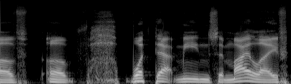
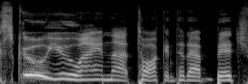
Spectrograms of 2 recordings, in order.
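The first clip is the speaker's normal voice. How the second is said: hammed-up indignant refusal, pitched high; mock angry outburst; 10 semitones higher than usual. Retelling his retort to his sponsor, hammed-up furious.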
